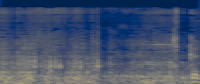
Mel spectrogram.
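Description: Fluid Vista electric scooter's solid tyres rolling over a bumpy dirt trail: a steady rough rumble with rattling from the scooter.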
